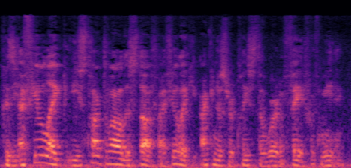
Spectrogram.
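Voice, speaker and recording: A man's voice: mid-range voice, expressive, fast talker, gravelly. A man in a casual discussion who thinks aloud and questions the others' wording. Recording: echoey room, faint noise.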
